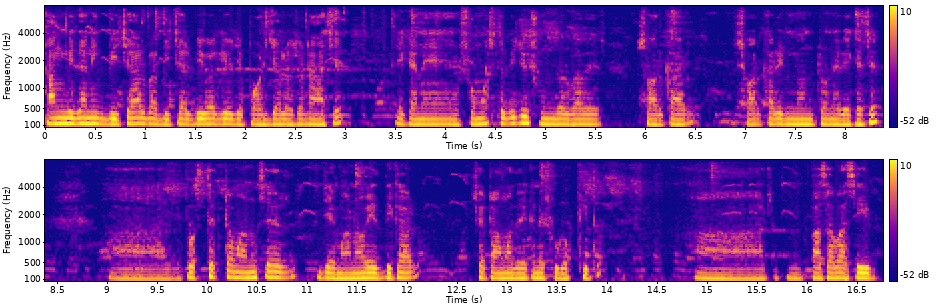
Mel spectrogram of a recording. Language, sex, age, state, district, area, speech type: Bengali, male, 30-45, West Bengal, Darjeeling, urban, spontaneous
